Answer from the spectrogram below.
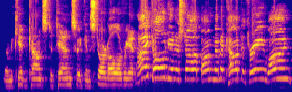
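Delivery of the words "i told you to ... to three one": mock stern parent. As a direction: play the fed-up parent warning a kid, pitched way up. Parent counting again, fed up.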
